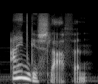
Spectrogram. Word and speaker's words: eingeschlafen: eingeschlafen. eingeschlafen. Ich bin eingeschlafen. Got it. Perfect pronunciation that time.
